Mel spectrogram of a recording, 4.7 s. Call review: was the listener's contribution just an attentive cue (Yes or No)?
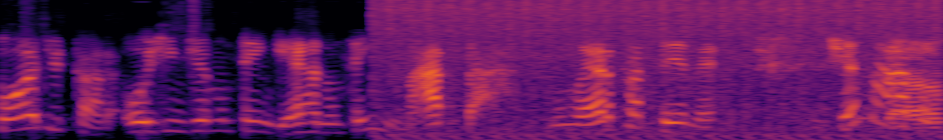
Yes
